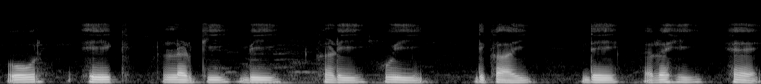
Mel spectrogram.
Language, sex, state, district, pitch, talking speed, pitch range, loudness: Hindi, male, Rajasthan, Jaipur, 105 Hz, 80 wpm, 100-110 Hz, -19 LUFS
